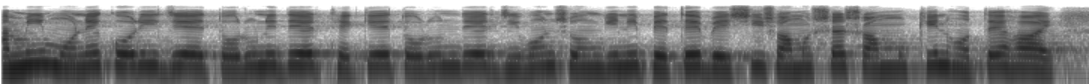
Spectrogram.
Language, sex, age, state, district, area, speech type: Bengali, female, 18-30, West Bengal, Paschim Bardhaman, rural, spontaneous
